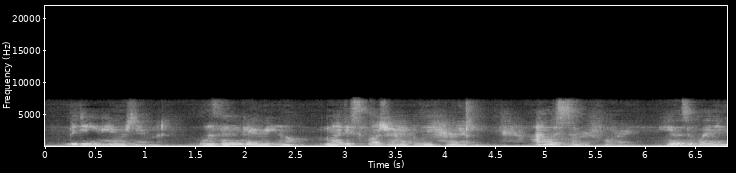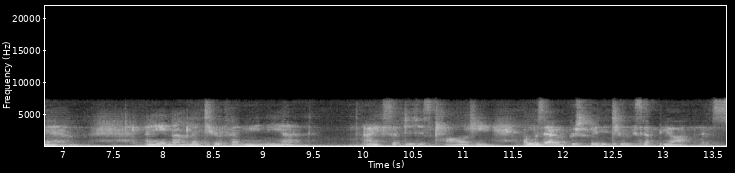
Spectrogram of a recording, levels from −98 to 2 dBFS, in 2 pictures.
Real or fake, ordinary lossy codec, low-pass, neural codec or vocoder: fake; Opus, 64 kbps; 7.2 kHz; codec, 44.1 kHz, 2.6 kbps, SNAC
